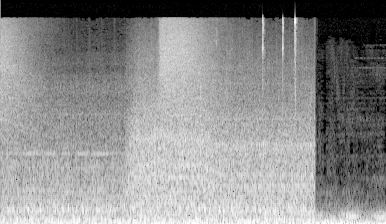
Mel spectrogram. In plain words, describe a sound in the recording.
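A heavy vehicle engine rumbles.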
